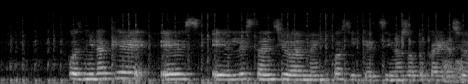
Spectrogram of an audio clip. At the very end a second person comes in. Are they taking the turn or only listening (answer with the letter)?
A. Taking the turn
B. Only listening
B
